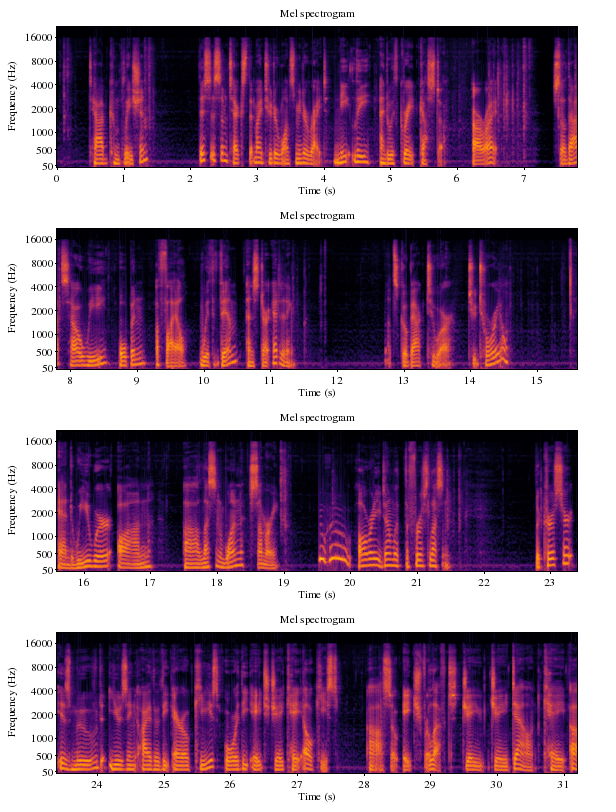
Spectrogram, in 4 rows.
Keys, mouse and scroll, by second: 0.1 Tab, 1.3 Return, 6.2-7.8 typing, 11.8 Return, 13.5 click, 19.7 j, 20.8-22.8 typing, 27.1 k, 28.2 k.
